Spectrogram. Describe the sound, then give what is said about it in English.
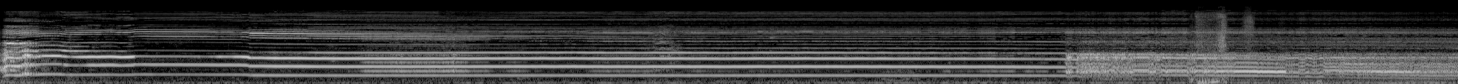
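An abnormally long rooster crow, one sustained cry that holds a steady pitch for more than ten seconds before turning louder and harsher toward the end. “That's not been enhanced. That's an actual rooster crowing every single day.”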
